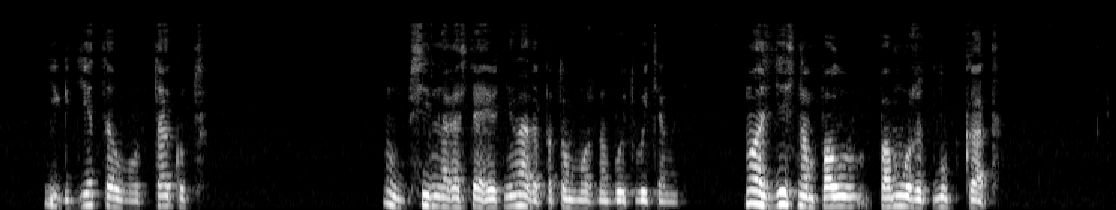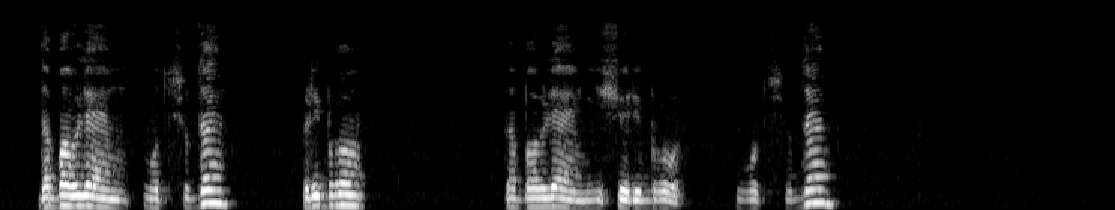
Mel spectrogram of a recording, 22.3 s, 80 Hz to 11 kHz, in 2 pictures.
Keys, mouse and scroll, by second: 1.1 click, 1.1-1.6 scroll down 2, 7.1 click, 10.5 click, 12.0 click, 16.1 click, 19.7-20.5 scroll up 5, 20.5 scroll down 1, 21.6 click.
